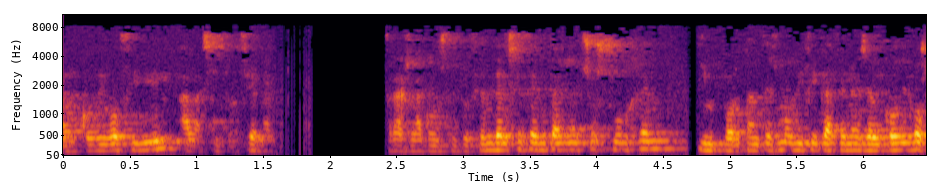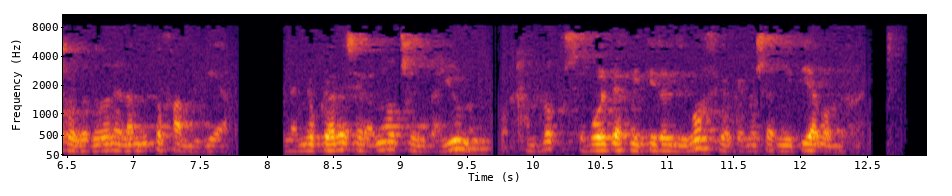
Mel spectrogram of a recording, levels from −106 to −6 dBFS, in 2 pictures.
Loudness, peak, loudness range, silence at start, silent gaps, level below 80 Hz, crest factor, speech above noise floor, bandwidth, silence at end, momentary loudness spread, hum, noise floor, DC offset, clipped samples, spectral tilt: -30 LUFS; -10 dBFS; 4 LU; 0 s; 1.87-2.41 s, 4.71-4.75 s, 7.79-8.12 s; -74 dBFS; 22 dB; over 60 dB; 8.4 kHz; 0.6 s; 13 LU; none; under -90 dBFS; under 0.1%; under 0.1%; -5 dB/octave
